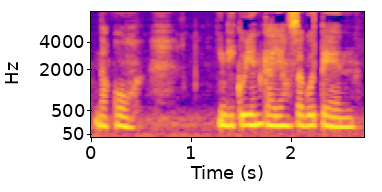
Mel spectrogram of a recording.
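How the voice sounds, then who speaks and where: An actress playing a gentle, reasoning young woman confidante in a radio drama, with a husky voice. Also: mid-range voice, little pitch movement, a little slow, natural voice. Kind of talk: Tagalog radio drama acting.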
